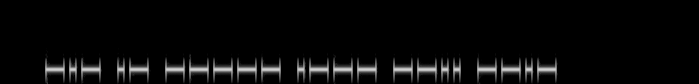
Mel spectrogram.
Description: Morse code, heard as a keyed tone, about 20 wpm, 700 Hz. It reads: KA0JZQ
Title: USA Call Signs - 6 Characters - Repeated 3x - 20wpm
